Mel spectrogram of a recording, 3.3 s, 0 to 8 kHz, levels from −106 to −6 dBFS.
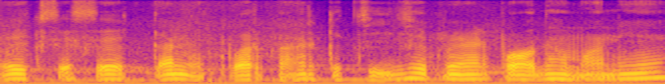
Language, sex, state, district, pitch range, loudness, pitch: Chhattisgarhi, male, Chhattisgarh, Sarguja, 115-130 Hz, -19 LUFS, 125 Hz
